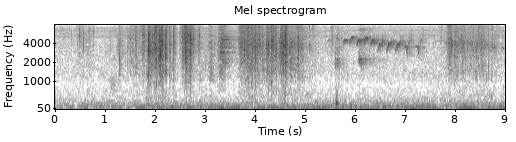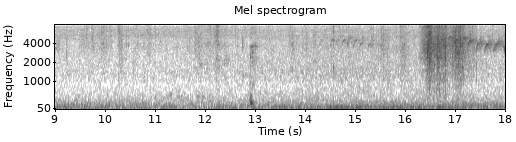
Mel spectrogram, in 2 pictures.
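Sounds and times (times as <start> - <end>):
wind rumble on microphone: 0.0 - 18.0
rustling: 0.5 - 5.7, 7.7 - 12.9, 15.5 - 17.6.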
